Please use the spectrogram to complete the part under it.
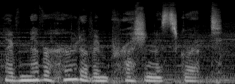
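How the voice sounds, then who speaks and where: A woman's voice: lowish voice, fairly even intonation, normal speed, over music, lightly acted, rough recording. A woman playing a cold, pragmatic, guarded young female fighter in dubbed game dialogue, terse and detached. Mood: reserved, curious.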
